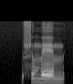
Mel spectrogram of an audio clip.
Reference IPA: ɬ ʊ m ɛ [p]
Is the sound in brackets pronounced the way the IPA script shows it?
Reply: no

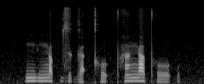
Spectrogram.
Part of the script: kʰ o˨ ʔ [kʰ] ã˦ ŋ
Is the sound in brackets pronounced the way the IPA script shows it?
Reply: no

